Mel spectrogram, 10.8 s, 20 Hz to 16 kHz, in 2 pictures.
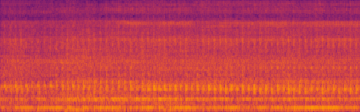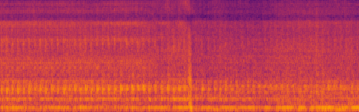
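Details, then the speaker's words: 1965 Chrysler Valiant AP6, starts first time without pumping the pedal, no smoke: steady idle with a light, irregular tapping knock over a low hum; engine knock at idle, cause unknown. "so it actually runs real nice starts up straight away first time don't have to pump the pedal nothing but you heard that knock and"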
